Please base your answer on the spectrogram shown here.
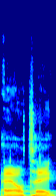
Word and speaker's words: Altec: yeah and yeah and I'm making sure to say I'll take because it's from Alabama so is that how it's actually pronounced that's what I got told by a higher up at Altec so that's why I've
